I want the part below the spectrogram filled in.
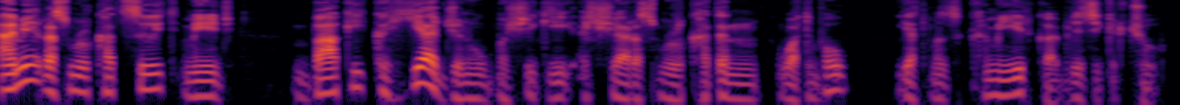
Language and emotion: Kashmiri, neutral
